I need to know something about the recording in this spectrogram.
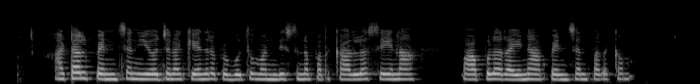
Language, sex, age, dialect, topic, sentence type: Telugu, female, 18-24, Southern, banking, statement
